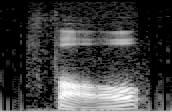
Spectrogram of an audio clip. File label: "fou3", Chinese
